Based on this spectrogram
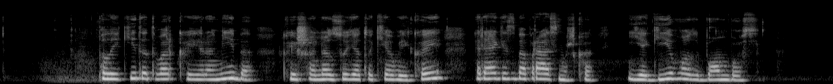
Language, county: Lithuanian, Vilnius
